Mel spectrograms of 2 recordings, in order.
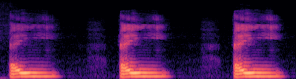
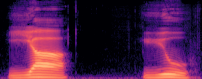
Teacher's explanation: یا غیر مدیہ بھی درمیان زبان اور درمیان تالو سے خارج ہوتی ہے، اور ملاحظہ کریں کہ اس میں زبان کا درمیانی حصہ اوپر کو اٹھتا ہے اور اس کا مخرج اس جگہ تنگ ہو جاتا ہے جہاں ہم چھوٹا سا سفید نقطہ دیکھ رہے ہیں، جیسے یا، یو۔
